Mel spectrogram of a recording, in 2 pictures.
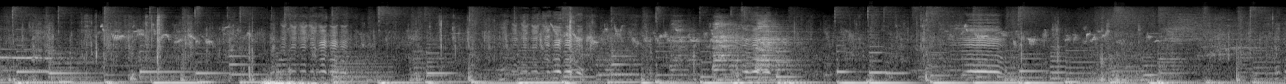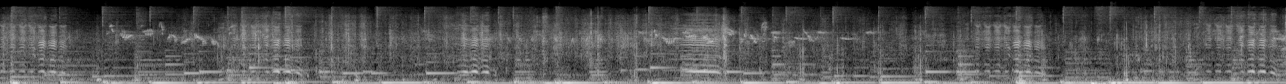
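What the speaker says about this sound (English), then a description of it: "Goat." A goat bleats in repeated, wavering calls over a steady rhythmic musical background, loud and close.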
